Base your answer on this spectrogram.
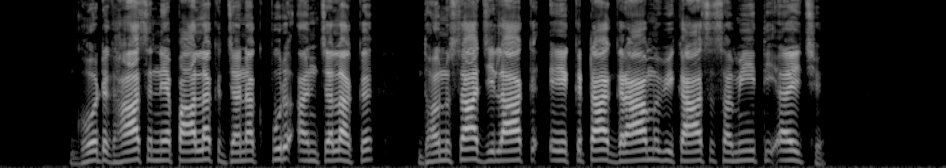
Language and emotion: Maithili, neutral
